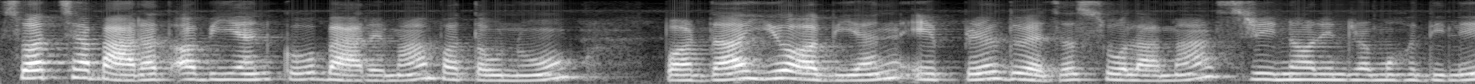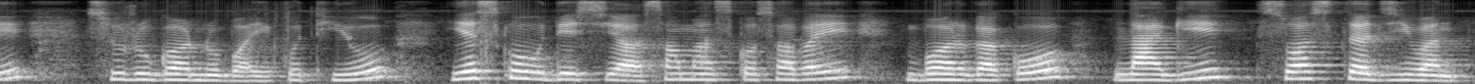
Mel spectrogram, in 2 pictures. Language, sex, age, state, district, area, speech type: Nepali, female, 30-45, West Bengal, Darjeeling, rural, spontaneous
